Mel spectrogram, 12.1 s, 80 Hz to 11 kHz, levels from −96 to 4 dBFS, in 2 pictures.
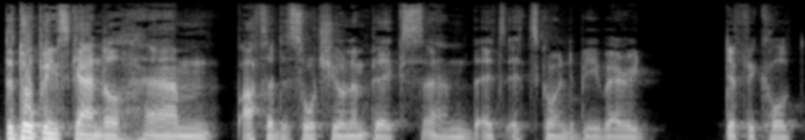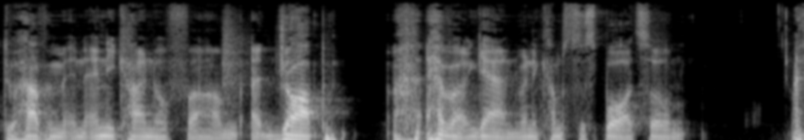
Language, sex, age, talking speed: English, male, 20-39, 175 wpm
